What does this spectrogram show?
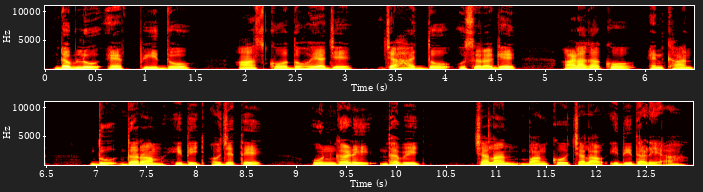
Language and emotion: Santali, neutral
